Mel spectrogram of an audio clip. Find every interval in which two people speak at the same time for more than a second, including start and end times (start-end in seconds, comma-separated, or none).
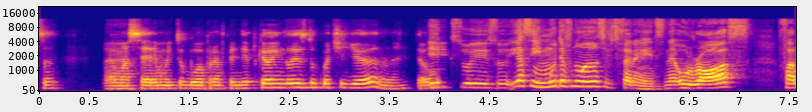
none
